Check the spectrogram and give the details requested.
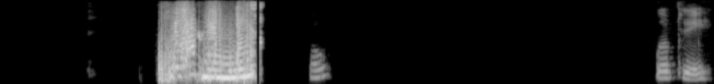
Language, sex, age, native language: Icelandic, male, 10, Icelandic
